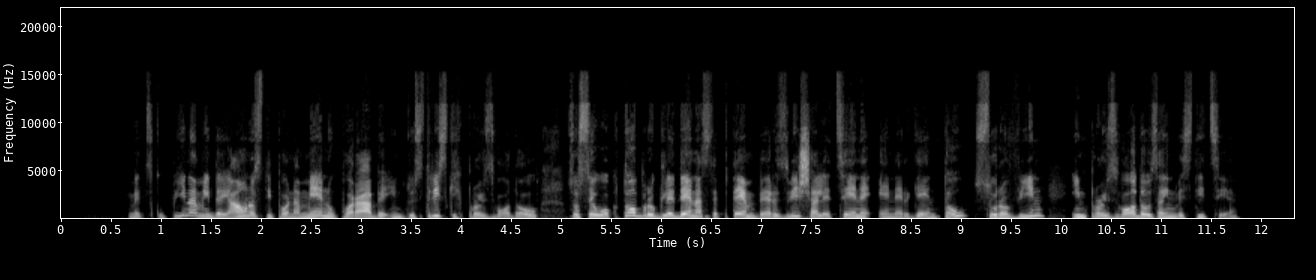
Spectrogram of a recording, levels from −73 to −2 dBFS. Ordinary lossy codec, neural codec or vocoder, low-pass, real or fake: Opus, 16 kbps; none; 14.4 kHz; real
